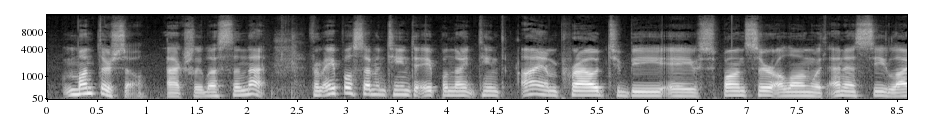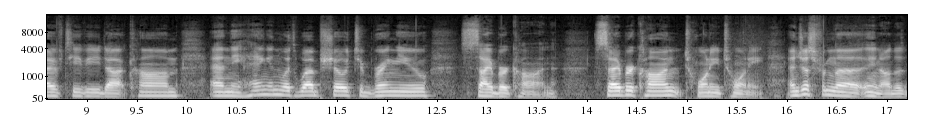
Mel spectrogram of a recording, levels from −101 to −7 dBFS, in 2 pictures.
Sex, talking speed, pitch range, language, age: male, 145 wpm, 115-145 Hz, English, 20-39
